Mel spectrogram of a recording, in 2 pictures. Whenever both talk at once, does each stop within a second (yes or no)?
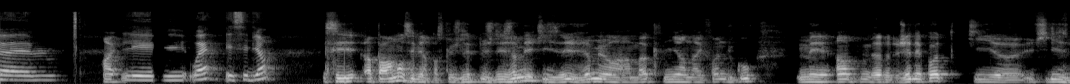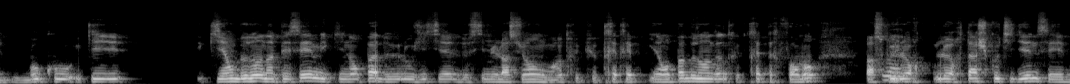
yes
